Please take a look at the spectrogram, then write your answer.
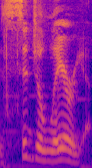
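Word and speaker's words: Sigillaria: संबंधित है, वह है सिगिलेरिया। सुनने में तो ऐसा नहीं लगता लेकिन जाहिर तौर पर आप इसका उच्चारण इसी तरह करते हैं।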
